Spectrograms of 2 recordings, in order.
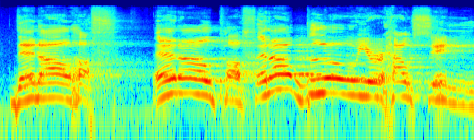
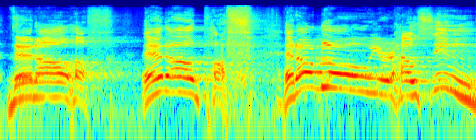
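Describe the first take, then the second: First: Higher, slow and menacing; werewolf. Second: Rising higher, slow, building to a roar; werewolf. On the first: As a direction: threaten with rising force. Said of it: "the wolf cried back". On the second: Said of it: "the wolf cried". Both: Acted.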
